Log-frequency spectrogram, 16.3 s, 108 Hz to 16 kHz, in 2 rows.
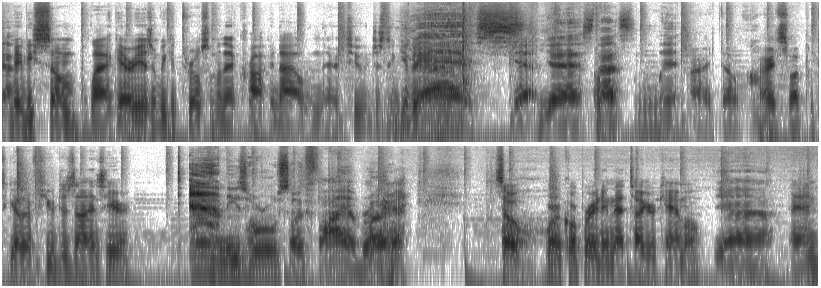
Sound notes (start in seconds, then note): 4.0 claps hands; 11.9 laughs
